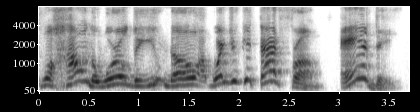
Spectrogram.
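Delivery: high-pitched, lightly acted bafflement; incredulous teacher. Sunday school teacher questions the boy's answer, high mock incredulity.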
